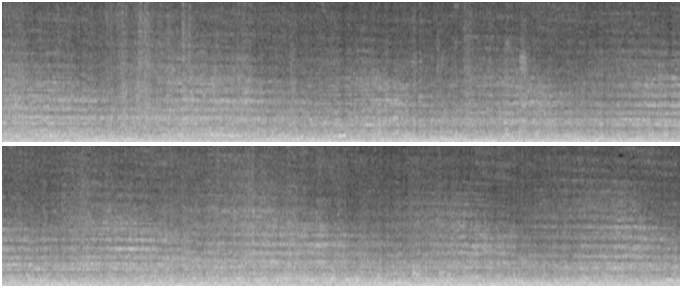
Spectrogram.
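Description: Freight train of empty intermodal well cars rolling past close by: a loud, steady rumble and clatter of steel wheels on rail, with a faint high wheel squeal running through it.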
